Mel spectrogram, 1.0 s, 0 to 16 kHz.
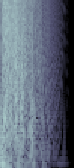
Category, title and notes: Instrument samples > Synths / Electronic
CINEMABASS 1 Bb
additive-synthesis, bass, fm-synthesis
